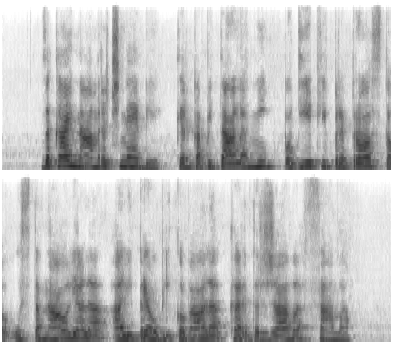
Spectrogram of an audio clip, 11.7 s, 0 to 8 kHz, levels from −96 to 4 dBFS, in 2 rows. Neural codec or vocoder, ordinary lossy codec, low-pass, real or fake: codec, 16 kHz, 4 kbps, X-Codec, HuBERT features, trained on general audio; none; none; fake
